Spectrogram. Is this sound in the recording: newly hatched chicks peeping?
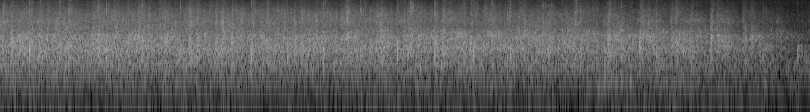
no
